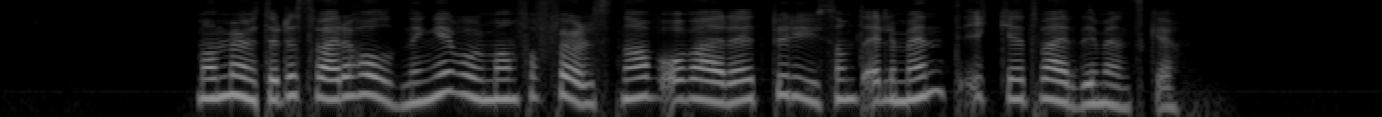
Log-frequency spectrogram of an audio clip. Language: Norwegian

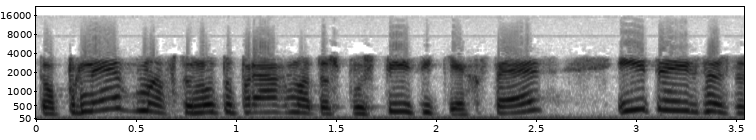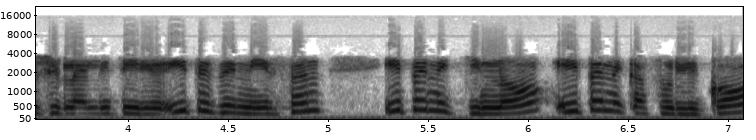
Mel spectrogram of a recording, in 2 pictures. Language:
Greek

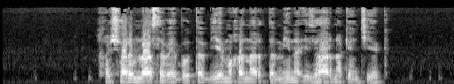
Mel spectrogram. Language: Ormuri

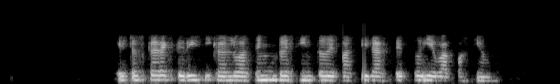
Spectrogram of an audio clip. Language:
Spanish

